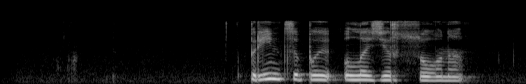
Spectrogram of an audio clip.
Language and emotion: Russian, neutral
